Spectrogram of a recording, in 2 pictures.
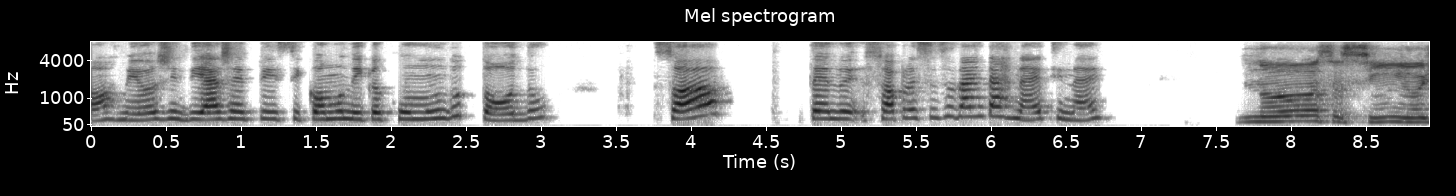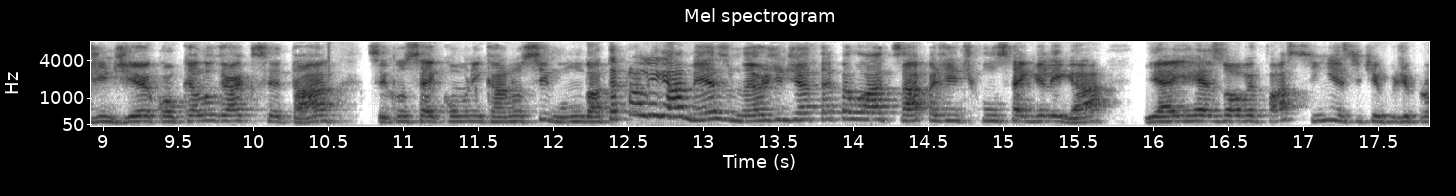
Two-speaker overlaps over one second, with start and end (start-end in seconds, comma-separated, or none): none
